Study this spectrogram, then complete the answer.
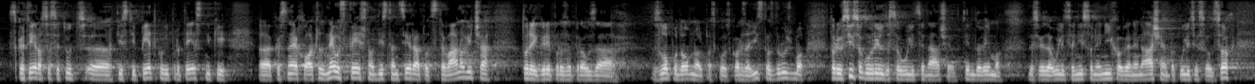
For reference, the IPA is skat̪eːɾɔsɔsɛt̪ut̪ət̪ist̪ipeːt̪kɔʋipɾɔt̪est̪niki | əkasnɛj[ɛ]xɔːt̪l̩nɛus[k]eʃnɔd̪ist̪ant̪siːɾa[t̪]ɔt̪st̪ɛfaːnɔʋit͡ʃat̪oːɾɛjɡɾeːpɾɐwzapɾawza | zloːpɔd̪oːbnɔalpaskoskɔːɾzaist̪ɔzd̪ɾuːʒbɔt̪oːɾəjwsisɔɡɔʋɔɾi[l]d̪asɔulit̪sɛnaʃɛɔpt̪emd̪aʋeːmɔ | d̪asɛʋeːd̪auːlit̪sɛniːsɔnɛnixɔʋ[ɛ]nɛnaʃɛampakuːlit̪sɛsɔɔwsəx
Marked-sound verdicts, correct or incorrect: correct, incorrect, correct, correct, correct

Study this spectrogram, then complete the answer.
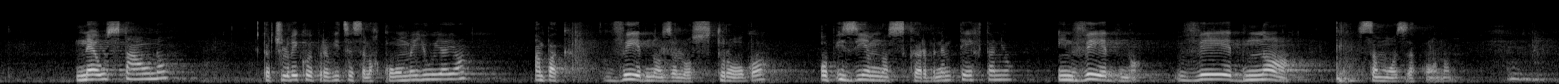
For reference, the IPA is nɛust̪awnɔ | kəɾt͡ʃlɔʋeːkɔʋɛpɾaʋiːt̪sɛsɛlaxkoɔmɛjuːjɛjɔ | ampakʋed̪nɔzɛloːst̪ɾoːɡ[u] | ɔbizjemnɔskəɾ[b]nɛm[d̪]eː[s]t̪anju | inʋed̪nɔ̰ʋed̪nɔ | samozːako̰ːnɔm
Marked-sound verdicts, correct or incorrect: incorrect, correct, incorrect, incorrect

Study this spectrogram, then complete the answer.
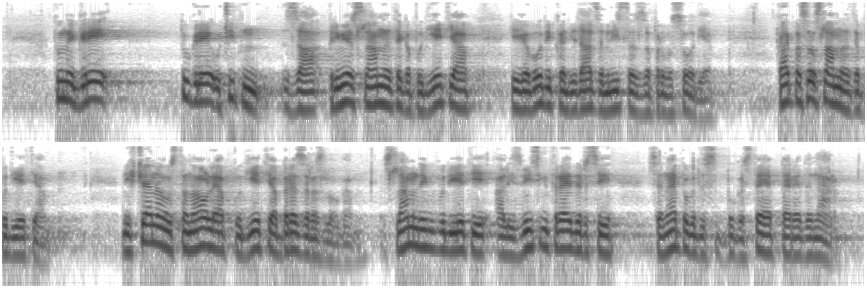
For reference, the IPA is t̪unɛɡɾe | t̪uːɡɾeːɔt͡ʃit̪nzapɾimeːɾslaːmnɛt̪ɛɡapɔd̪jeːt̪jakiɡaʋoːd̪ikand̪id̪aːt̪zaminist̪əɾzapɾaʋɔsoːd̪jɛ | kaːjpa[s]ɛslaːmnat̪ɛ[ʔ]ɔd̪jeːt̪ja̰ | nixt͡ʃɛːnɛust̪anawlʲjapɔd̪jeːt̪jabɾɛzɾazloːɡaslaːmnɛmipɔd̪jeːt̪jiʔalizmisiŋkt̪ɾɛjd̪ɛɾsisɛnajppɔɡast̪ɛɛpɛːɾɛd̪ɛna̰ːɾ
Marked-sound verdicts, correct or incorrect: correct, incorrect

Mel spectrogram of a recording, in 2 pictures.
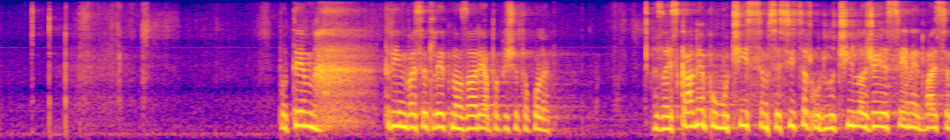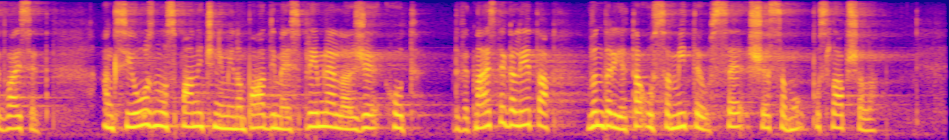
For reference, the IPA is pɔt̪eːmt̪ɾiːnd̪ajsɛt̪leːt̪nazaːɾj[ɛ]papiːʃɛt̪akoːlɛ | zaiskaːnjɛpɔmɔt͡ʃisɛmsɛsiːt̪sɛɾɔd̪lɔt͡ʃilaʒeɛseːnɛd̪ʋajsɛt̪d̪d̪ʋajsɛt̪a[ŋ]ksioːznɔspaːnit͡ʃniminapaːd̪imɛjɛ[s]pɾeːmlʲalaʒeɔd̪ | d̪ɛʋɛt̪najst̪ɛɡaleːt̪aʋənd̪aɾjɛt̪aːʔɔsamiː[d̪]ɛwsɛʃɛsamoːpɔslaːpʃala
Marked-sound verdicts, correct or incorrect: incorrect, correct, correct, incorrect

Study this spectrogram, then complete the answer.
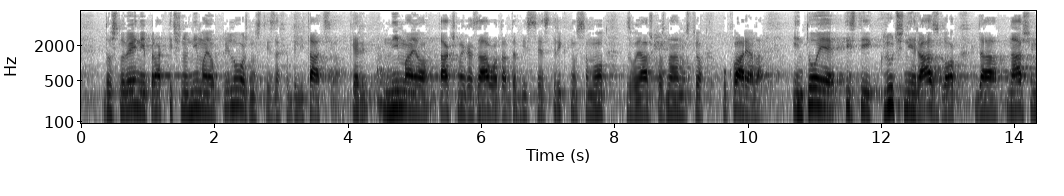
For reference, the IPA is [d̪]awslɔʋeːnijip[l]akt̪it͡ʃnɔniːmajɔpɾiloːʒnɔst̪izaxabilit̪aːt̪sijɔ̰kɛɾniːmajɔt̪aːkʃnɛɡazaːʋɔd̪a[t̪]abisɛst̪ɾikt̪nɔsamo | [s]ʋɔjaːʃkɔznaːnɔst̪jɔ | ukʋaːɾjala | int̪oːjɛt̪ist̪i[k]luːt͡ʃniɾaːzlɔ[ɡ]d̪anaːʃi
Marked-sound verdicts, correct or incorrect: correct, incorrect, incorrect, incorrect, correct, incorrect

